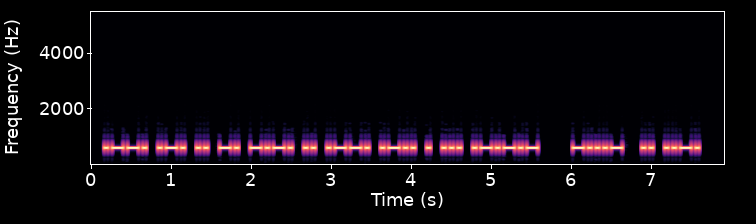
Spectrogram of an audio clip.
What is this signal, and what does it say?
Morse code, heard as a keyed tone, about 25 wpm, 600 Hz. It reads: PRINCIPLES. <BT> IF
